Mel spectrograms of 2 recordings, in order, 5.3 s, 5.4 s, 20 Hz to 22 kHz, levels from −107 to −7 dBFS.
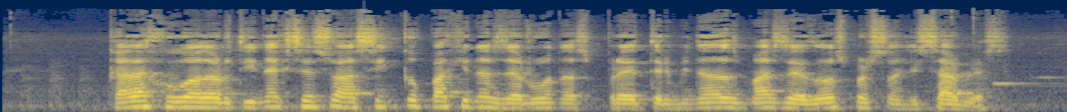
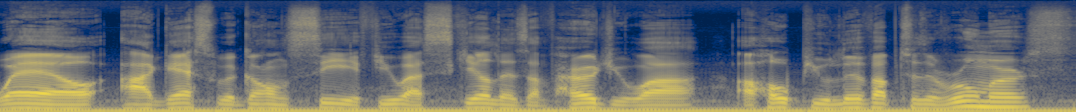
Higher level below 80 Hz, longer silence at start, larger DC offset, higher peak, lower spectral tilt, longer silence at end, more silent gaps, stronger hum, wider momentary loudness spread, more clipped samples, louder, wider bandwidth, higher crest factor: second, -58 dBFS vs -28 dBFS; first, 0.55 s vs 0 s; neither; first, 0 dBFS vs -6 dBFS; second, -2 dB/octave vs -6 dB/octave; first, 0.25 s vs 0 s; neither; neither; about the same, 7 LU vs 6 LU; neither; first, -16 LUFS vs -23 LUFS; about the same, 16.5 kHz vs 17.5 kHz; about the same, 18 dB vs 16 dB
